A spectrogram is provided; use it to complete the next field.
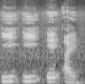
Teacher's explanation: अग्रस्वर, जिन स्वरों के उच्चारण में जीभ का अग्रभाग काम करता है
